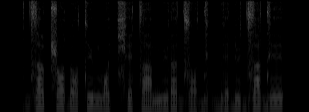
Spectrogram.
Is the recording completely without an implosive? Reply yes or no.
no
